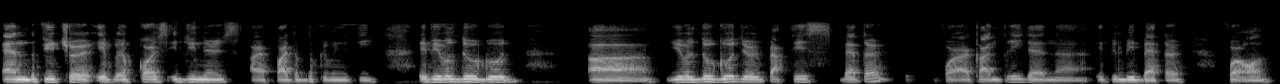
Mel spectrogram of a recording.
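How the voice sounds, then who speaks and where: A man with a Filipino accent giving a webinar talk over a video call, halting and repeating words as he mixes English and Tagalog. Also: lowish voice, flat delivery, darkish tone, highs cut off. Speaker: guest speaker, engineer. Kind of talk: webinar lecture. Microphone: computer mic on video call.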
